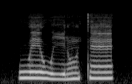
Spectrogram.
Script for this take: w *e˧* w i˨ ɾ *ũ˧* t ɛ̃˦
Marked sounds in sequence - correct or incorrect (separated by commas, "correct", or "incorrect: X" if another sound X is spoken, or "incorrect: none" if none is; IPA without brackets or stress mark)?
correct, correct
